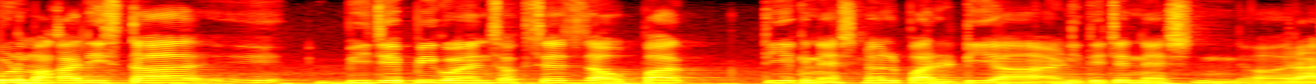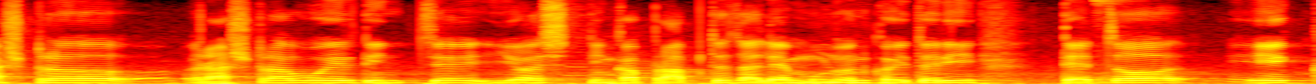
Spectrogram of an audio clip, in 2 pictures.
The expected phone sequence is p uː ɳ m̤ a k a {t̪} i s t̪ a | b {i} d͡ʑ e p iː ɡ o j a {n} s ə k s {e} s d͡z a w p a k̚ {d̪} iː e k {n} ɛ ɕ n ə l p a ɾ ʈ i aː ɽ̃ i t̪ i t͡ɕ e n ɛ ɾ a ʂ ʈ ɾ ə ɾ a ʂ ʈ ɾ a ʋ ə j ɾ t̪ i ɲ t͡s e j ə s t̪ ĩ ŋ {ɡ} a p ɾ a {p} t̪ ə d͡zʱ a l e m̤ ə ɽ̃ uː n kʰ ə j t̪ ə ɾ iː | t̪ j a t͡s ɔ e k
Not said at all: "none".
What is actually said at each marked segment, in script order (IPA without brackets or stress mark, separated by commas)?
d̪, i, n, e, t̪, n, k, p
